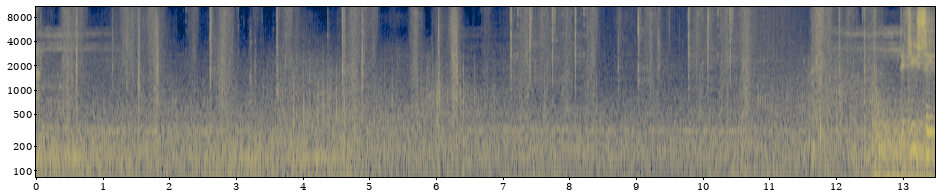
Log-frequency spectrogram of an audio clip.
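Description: Footsteps tap on stone in an echoing space.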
